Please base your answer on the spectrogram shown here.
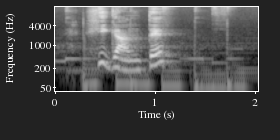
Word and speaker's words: gigante: E o la I, anche la lettera G si pronuncia in modo particolare. Il suo suono è come quello di un'H aspirata. Vediamo l'esempio. Gemelos, gente, gigante, girar.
